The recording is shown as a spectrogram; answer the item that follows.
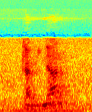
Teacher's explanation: predomina lo que es la letra r y está este pronunciada con más fuerza y se alarga un poco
